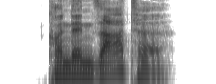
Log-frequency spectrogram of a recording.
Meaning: nominative/accusative/genitive plural of Kondensat
- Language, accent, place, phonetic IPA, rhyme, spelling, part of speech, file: German, Germany, Berlin, [kɔndɛnˈzaːtə], -aːtə, Kondensate, noun, De-Kondensate.ogg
